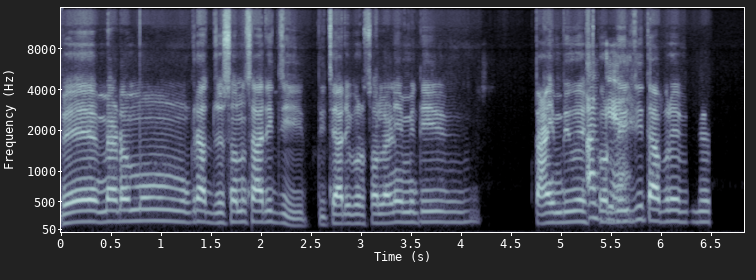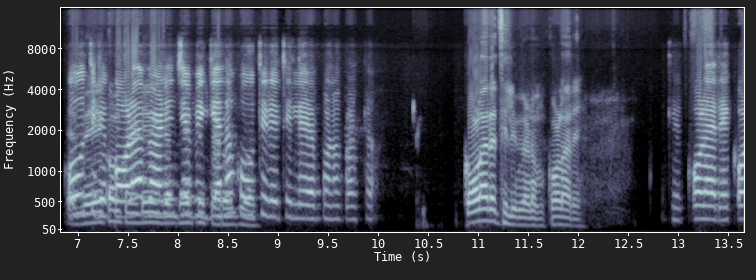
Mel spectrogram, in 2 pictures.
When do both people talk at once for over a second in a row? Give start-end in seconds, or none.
7.0-8.8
